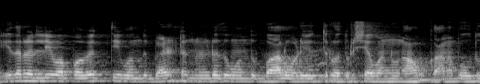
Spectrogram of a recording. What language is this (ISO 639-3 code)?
kan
